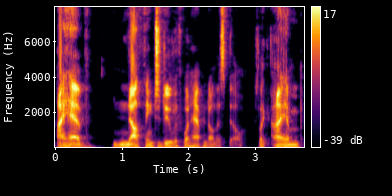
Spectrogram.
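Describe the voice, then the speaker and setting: A man's voice: deep voice, fairly even intonation, normal speed. A man in his twenties co-hosting a podcast, telling stories casually, laughing often and swearing freely. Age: 20s. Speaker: podcast co-host. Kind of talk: casual chat.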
